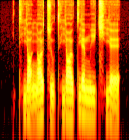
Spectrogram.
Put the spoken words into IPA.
t̪ʰjɑ̰˨˩ŋ ɑ˦ʊ̯t͡sṵ˨˩t̪ʰjɑ˨˦ʊ̯ t̪jɛ˥˨mi˨˦ t͡ɕʰjɛ̰˨˩

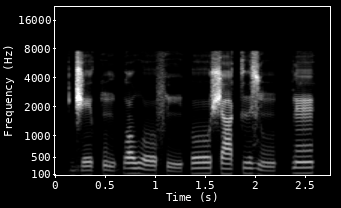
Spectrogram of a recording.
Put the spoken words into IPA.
d͡ʒeː˨kʷũ˨ ɡ͡bɔ˦woː˧fĩ˨ | oː˦ʃa˦kɨ˦zũ˨ | ɾɛ̃˦

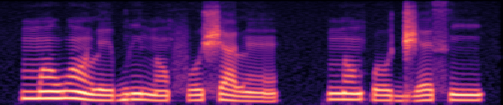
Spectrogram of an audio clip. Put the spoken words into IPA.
mɔ̃˦wɔ̃˦˨ le˨bĩ˧nɔ̃˨ fo˨˦ʃa˦˨lɛ̃˨ | nɔ̃˧k͡po˨d͡ʒɛ˨˦ sĩ˧

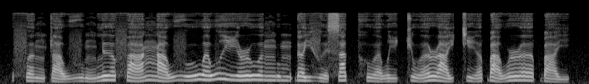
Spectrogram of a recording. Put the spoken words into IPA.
fəː˨˩ŋʈa˨˩˨wvu˨˩˨ŋ lɨ˧ə̯faː˨˩˦ ŋa˨˩˦w vu˧˥ wə˧˥wɣi˧ɹu˧ə̯ ŋu˧m ɗə˧jvɨ˨˩˨sa˦˥t̚ hu˨˩ə̯wi˨˩˦ cu˨˩˦ə̯ɹa˨˩˦jci˨˩˦ə̯ɓa˨˩˦w ɹəː˧ɓa˨˩j

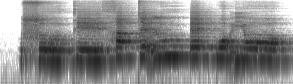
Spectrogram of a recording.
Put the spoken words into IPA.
so˨ʊ̯ke˨ɪ̯ hä˦ʔtɛ̰˦˨lu˦ ʔɛ˦ʔbɔ̰˦˨jɔ˦

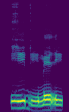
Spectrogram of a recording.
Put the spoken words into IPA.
ɣiː˦ biː˨ meː˦ri˦

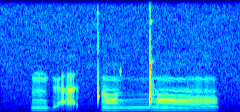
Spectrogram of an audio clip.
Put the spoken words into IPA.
ŋɡa̰tɔ̃ŋ͡ǃɔ̃

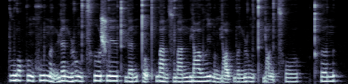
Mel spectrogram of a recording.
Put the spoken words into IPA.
lwɔ˥˧kʊ˥˩ŋxu˥n̪ə̰˨˩n ɥɛ˥˧nɻɤ˥˩ŋ t͡sʰɹ̩˥ʂwe˥ɪ̯t̪ʰɥɛ˧˥nt̪ɤ̰˨˩ pʰwa˥˩n swa˧˥nn̪jɑ˥ʊ̯ li˥˩nɤ˩ŋ jɑ̰˨˩ʊ̯pwə˧˥nɻʊ˥˩ŋ t̪ʰjɑ̰˨˩ŋt͡sʰo˥ʊ̯ | kʰə˥n

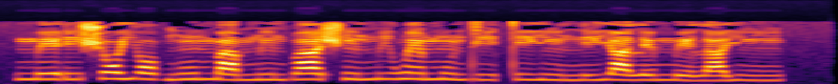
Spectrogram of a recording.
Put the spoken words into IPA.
me˨ɾi˨ʃɔ˧jɔ˨ ɡũ˨ ma˨mĩ˧ba˦ ʃĩ˧mi˦wɛ̃˦mũ˧ di˨ti˧ jĩ˨ni˨˦ja˧ le˧me˨la˨˦ jĩ˧

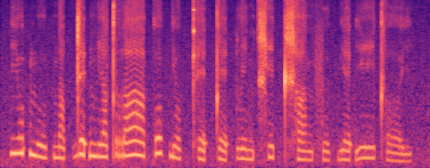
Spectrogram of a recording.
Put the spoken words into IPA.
ju˥˩ʔmuː˨˩p̚na˨˩p̚ de˥˩ʔŋi˧a̯traː˥˩ ko˥˩k̚jo˨˩k̚ pʰe˨˩ʔte˨˩ʔpli˨˩nt͡ɕʰi˦˥t̚ t͡ɕʰa˧ŋ fɯ˨˩k̚ je˨˩ʔjiː˧tʰɤː˨˩j

